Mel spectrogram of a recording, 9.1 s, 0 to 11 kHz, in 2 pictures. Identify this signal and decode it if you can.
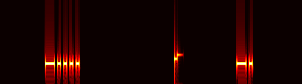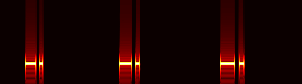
Morse code, heard as a keyed tone, about 23 wpm, spaced as for 7 wpm, 700 Hz. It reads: 6 NNNN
